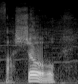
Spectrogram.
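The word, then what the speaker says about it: ファッショ: on his observation that the Japanese manner of pronouncing fascism fasho is nearly the same as the word fashin fashon if this is true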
